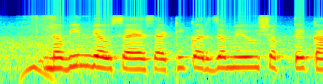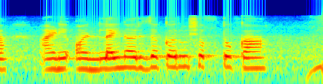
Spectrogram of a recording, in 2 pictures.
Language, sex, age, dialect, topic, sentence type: Marathi, female, 31-35, Standard Marathi, banking, question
